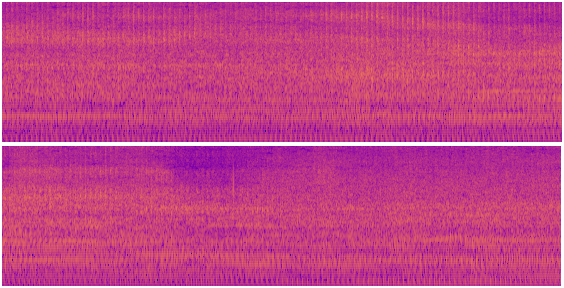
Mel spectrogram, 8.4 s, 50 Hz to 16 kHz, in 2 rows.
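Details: Craftsman LT1000 riding mower running after electrical rewiring: steady drone with an even firing beat and a constant tone, no misses or knocks. Runs normally.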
